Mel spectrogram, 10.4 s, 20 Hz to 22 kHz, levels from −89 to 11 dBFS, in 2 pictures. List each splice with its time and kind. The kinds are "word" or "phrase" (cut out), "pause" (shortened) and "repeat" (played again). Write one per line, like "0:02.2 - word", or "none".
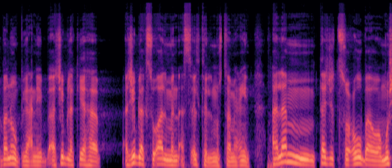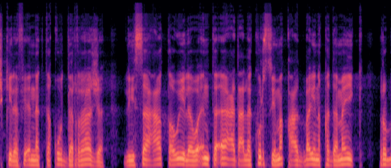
0:09.3 - word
